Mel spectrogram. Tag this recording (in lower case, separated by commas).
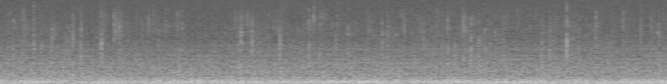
rain, water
